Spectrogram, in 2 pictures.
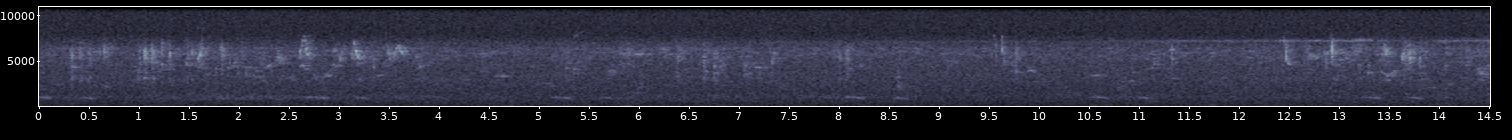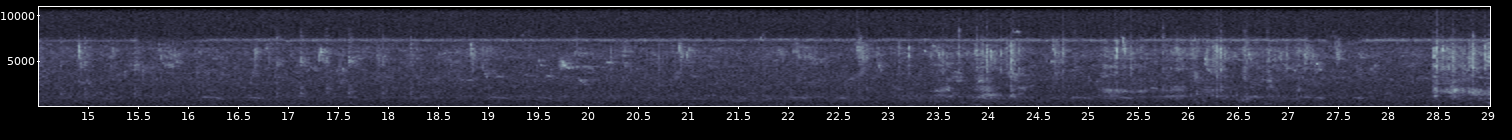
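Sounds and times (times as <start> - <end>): outdoor background noise: 0.0 - 29.0
bird rising call: 22.0 - 27.8, 28.4 - 29.0.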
